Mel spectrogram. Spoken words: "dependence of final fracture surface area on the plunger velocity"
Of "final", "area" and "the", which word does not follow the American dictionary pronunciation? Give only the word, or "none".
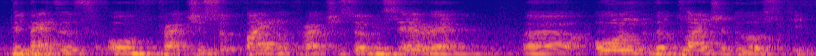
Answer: none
